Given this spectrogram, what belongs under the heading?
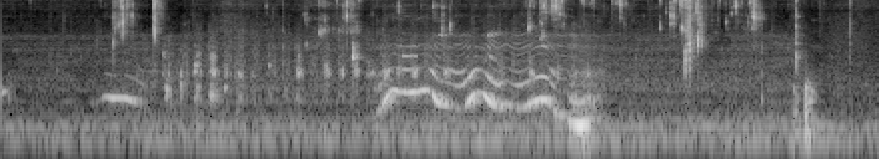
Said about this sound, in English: Okay, I was using mouthwash.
